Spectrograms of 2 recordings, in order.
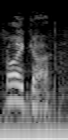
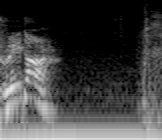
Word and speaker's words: Rygar: his name wrong, because it's something along the lines of Rygar. It rhymes with Vigor. Rygar. See, I just thought it was Radar.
